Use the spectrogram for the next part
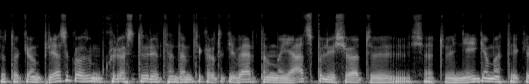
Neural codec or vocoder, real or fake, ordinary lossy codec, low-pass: none; real; Opus, 24 kbps; 10.8 kHz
